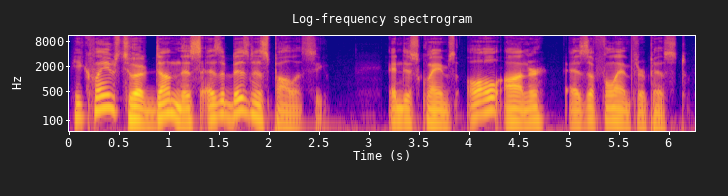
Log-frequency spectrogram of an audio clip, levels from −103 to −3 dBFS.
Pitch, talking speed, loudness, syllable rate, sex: 105 Hz, 165 wpm, -20 LUFS, 5.0 syllables/s, male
